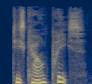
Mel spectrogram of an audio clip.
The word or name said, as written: discountpris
